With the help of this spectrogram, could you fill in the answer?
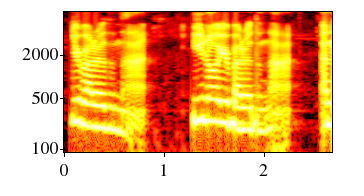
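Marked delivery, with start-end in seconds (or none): none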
